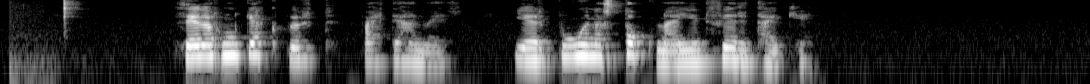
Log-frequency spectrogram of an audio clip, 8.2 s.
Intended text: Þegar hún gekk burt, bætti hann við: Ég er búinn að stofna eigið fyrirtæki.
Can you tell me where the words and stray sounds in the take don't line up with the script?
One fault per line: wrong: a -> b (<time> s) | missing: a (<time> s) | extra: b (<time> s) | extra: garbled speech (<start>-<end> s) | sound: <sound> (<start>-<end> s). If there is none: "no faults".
no faults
